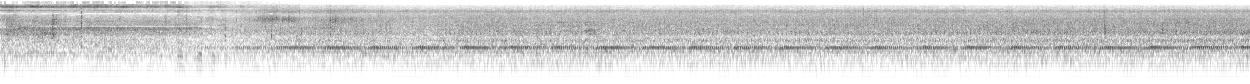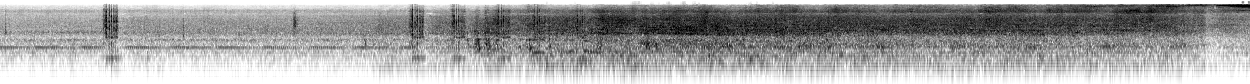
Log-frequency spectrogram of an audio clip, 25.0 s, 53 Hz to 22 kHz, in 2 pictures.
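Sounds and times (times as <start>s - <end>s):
level crossing warning bell: 2.2s - 18.6s.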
